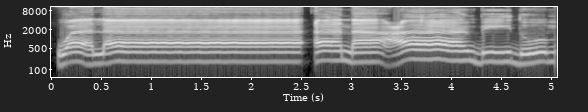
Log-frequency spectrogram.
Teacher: তো এখানে 4টির ভিতরে একটিও নাই, তো আমরা এই নুনকে টান ছাড়া পড়তে হবে, দ্রুতভাবে পড়তে হবে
